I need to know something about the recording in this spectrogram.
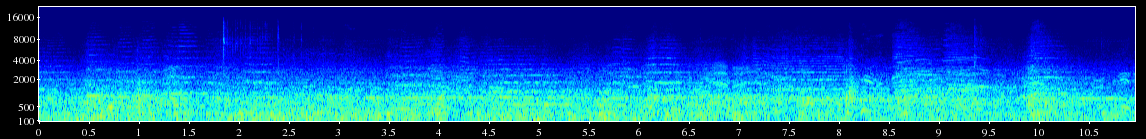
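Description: A marching drum and bugle corps playing: brass horns over drums, steady and fairly loud throughout.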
